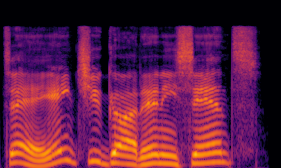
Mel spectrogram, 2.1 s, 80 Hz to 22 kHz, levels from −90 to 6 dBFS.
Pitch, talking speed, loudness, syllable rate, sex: 195 Hz, 170 wpm, -16 LUFS, 4.3 syllables/s, male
